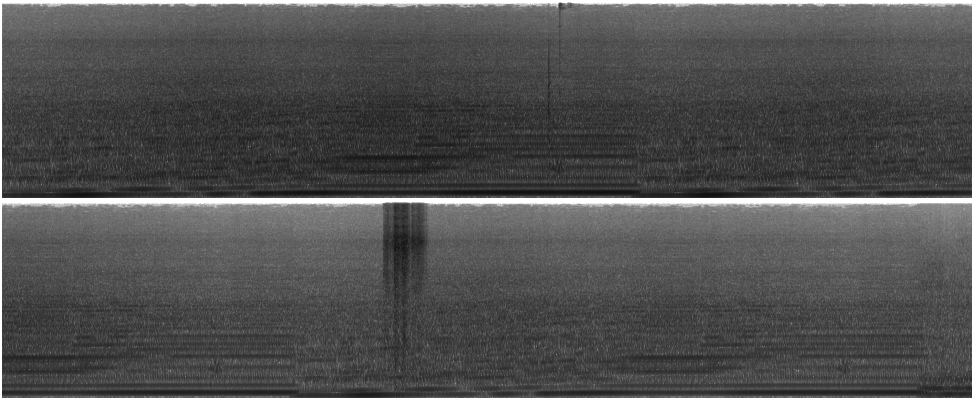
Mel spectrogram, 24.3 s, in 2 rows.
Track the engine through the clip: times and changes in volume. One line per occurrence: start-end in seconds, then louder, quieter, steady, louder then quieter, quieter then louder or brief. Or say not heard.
0.0-24.2 quieter.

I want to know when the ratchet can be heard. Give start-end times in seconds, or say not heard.
not heard.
